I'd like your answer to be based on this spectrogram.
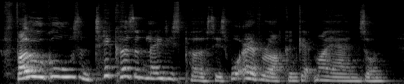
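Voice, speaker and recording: A woman's voice: a little high, sing-song, normal speed, reverberant. A woman voicing a cocky, street-smart Victorian boy pickpocket with a Cockney accent, bragging in ungrammatical slang in a story reading. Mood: proud, cheeky.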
